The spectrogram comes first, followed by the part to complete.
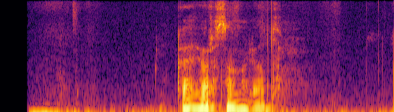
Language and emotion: Russian, neutral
